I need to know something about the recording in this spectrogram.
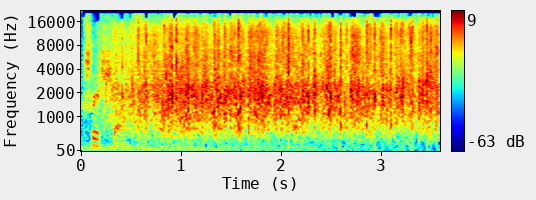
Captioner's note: applause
